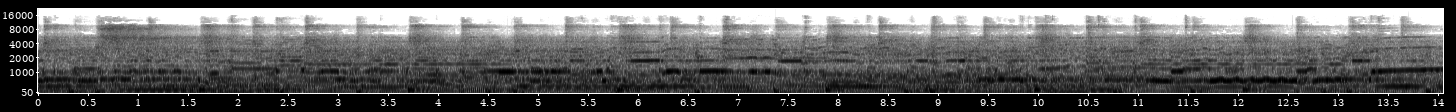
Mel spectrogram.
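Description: Electric guitar played through a Framus Dragon amplifier: an improvised lead line of sustained notes, several shaken with vibrato, over held lower notes.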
